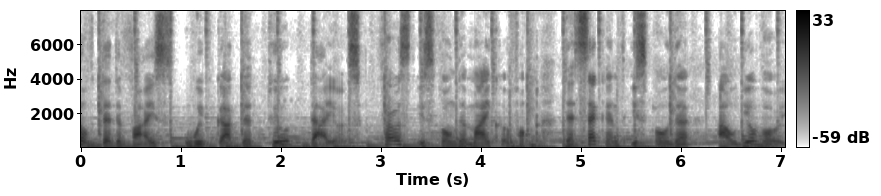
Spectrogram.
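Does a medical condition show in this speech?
No.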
